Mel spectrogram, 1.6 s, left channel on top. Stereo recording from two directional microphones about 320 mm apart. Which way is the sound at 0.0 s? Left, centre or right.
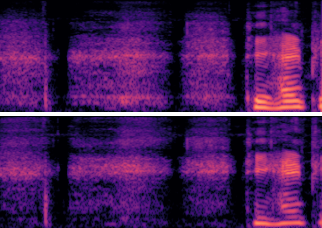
Centre.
